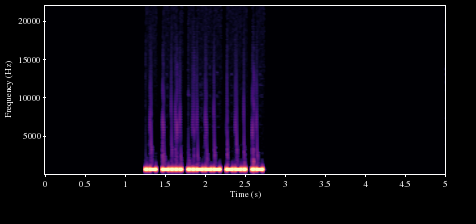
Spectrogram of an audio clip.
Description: Morse code, heard as a keyed tone, about 46 wpm, 700 Hz. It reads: AB2GA
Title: USA Call Signs - 5 Characters - 45wpm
